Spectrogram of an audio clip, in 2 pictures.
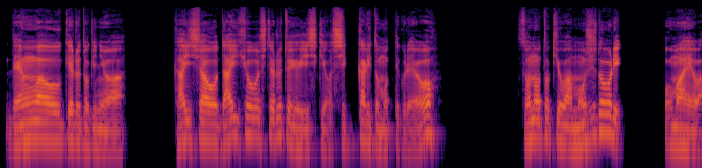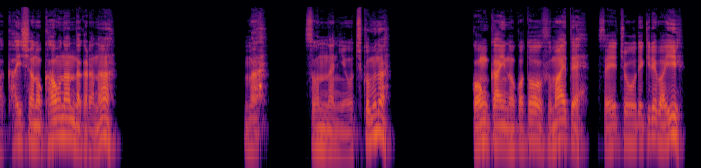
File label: male; 部下を叱る上司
